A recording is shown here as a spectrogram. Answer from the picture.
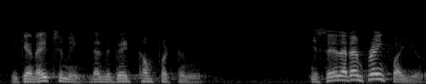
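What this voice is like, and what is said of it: Non-native English accent. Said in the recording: “my English accent”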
